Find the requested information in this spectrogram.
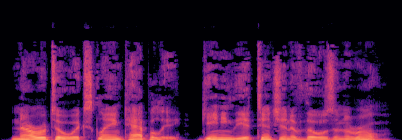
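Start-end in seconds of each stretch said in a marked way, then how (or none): none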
